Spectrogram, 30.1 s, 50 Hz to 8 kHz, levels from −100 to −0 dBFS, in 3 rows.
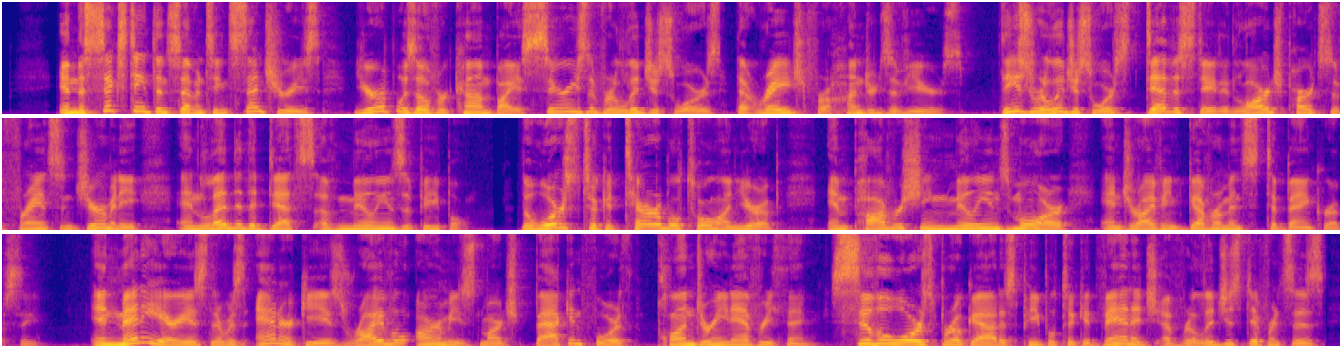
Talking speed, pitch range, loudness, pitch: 165 wpm, 160-215 Hz, -21 LUFS, 185 Hz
